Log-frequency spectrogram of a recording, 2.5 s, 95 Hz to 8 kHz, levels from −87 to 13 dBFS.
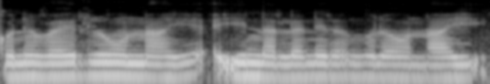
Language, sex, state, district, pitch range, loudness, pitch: Telugu, male, Telangana, Mahabubabad, 135-145 Hz, -12 LUFS, 140 Hz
